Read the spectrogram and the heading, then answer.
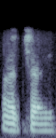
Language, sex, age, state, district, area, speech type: Marathi, male, 18-30, Maharashtra, Wardha, urban, conversation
